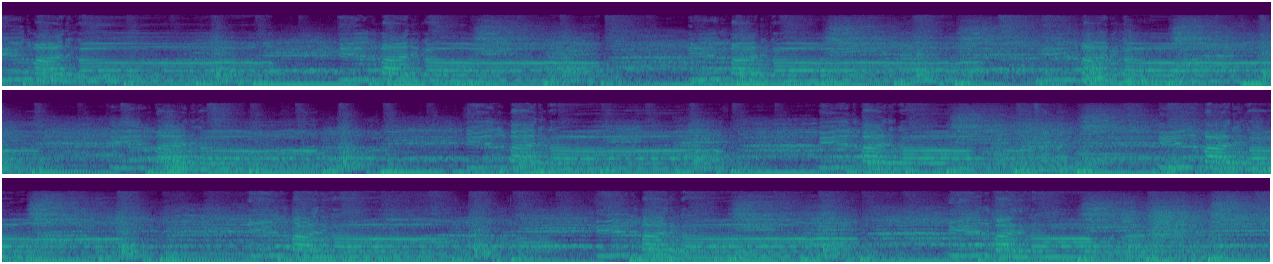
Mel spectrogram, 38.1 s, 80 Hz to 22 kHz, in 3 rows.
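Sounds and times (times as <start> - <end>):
gospel choir singing: 0.0 - 38.0
steady bass: 0.0 - 38.0.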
